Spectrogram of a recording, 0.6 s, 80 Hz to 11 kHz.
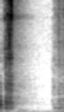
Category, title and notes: Sound effects > Objects / House appliances
knife and metal beam vibrations clicks dings and sfx-041
Beam, Clang, ding, Foley, FX, Klang, Metal, metallic, Perc, SFX, ting, Trippy, Vibrate, Vibration, Wobble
